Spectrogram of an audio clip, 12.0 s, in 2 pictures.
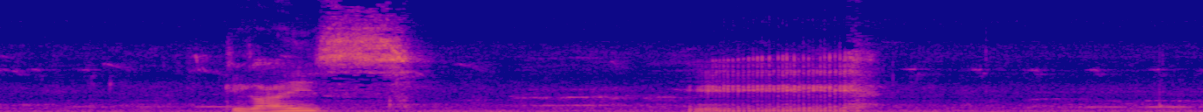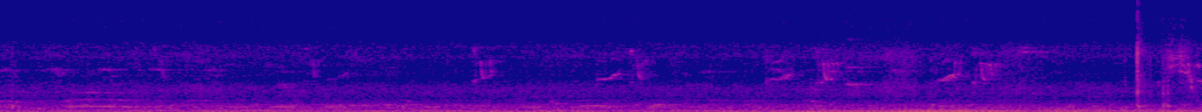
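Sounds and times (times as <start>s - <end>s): faint small birds chirping: 0.0s - 12.0s.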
